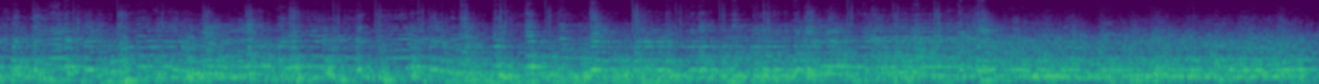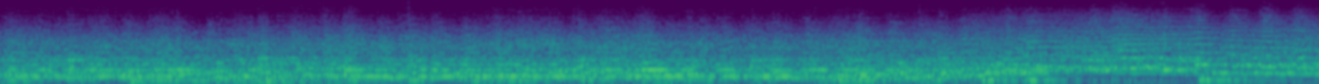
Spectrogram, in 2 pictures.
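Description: A solo violin plays with a student string orchestra of violins, cellos and basses. For about the first twelve seconds the strings play short, sharp repeated strokes, then they move into smoother held notes.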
